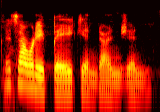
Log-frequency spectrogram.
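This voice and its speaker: A man's voice: mid-range voice, lively intonation, normal speed, dull audio. A teenage boy playing Minecraft with friends, goofing around with silly jokes. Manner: goofy, giggly joking. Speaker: Minecraft let's-play player. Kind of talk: casual gaming banter.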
